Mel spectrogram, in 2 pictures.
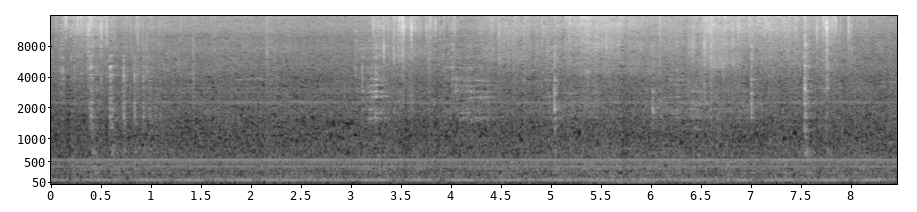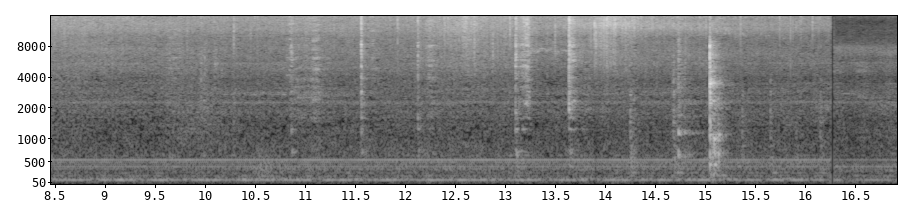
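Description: Thin potato slices fry in a pan with a constant, even sizzle, punctuated by light ticks and scrapes of a utensil against the pan, close and alone.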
